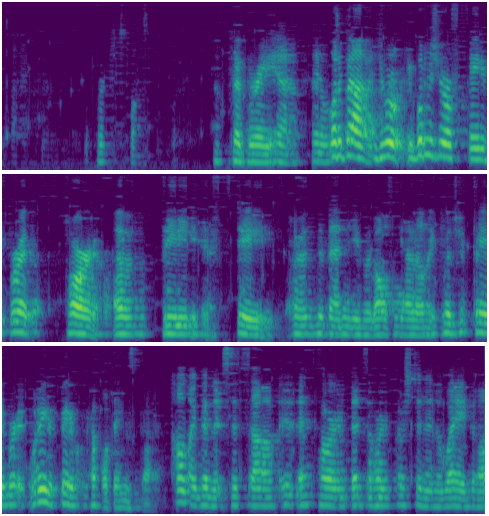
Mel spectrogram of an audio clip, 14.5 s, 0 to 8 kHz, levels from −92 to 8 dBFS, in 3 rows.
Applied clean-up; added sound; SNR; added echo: neural mask model DeepFilterNet 3.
